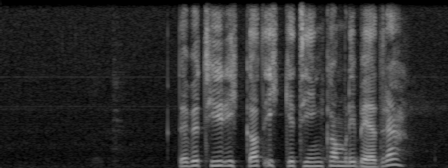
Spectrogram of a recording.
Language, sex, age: Norwegian, female, 32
